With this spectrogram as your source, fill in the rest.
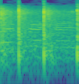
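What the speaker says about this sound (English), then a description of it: "Firecrackers." Firecrackers bursting in a public park in China, three sharp loud bangs spaced evenly over less than a second against a busy outdoor background.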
